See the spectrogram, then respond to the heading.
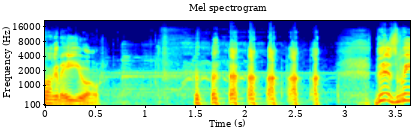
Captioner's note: laughs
